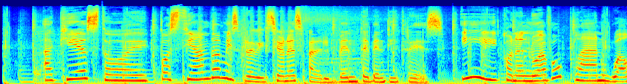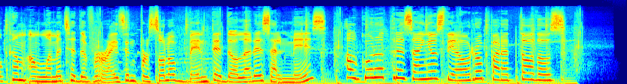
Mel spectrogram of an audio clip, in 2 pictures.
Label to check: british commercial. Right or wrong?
Wrong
